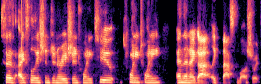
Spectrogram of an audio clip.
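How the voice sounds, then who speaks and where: A woman speaks at a fairly quick pace in a medium pitch, somewhat breathy, with a monotone, flat intonation, in a very clean recording over a silent background. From Texas. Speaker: guest, sneaker fan and former dancer. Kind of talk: casual live stream chat.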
